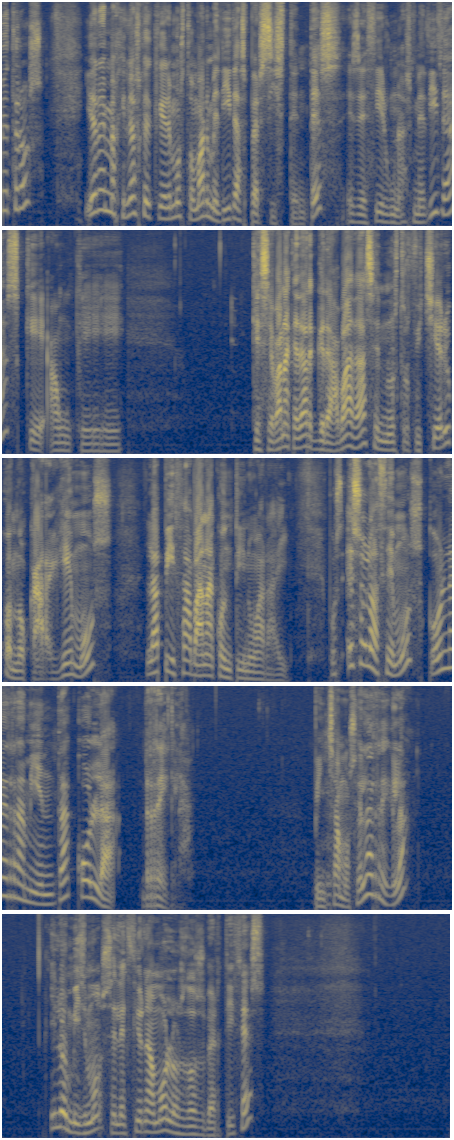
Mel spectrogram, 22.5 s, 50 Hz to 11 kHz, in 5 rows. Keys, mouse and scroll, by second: 0.2 click, 1.5-2.5 middle drag, 11.9 click, 16.1 click, 21.1 click.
